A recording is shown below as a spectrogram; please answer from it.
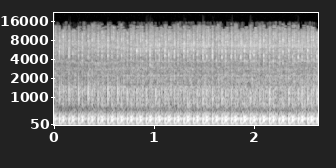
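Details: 2001 Yamaha V-Star 1100 Classic, after earlier lean popping on cold start: steady, even loping putter from the twin at idle, no popping or misses; idling normally once warm.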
